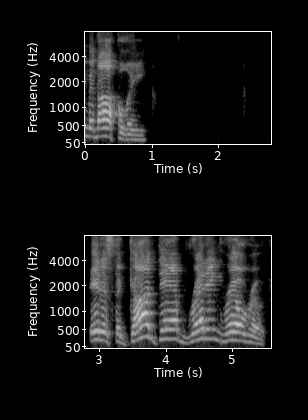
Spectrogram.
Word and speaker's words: Reading: __ ] play Monopoly, it is the goddamn Reading Railroad. It's not the Reading Railroad. It's Reading. It's I know it looks like it says Reading. It looks like you're saying the Reading Railroad. It's the Reading Railroad, please.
